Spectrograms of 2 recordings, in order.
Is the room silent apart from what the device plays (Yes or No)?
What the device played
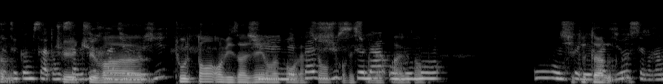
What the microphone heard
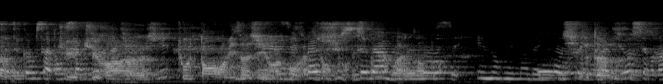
No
